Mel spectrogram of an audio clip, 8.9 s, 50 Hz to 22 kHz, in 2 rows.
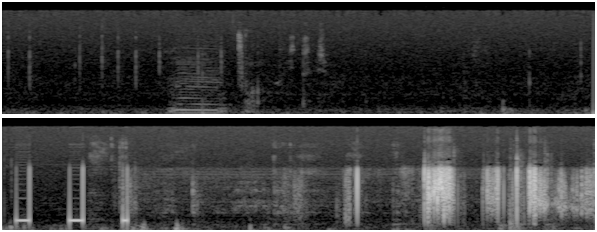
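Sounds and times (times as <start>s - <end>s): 
short electronic telephone keypad dialing beeps: 4.5s - 5.1s
handling and rustling: 6.3s - 8.8s.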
